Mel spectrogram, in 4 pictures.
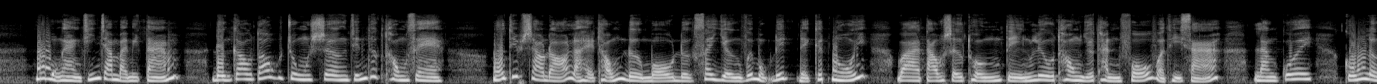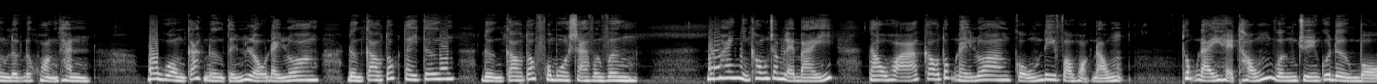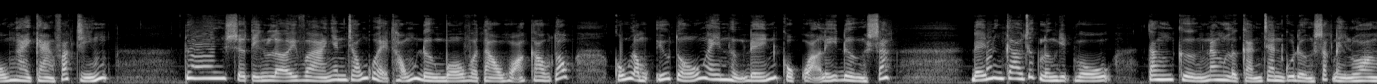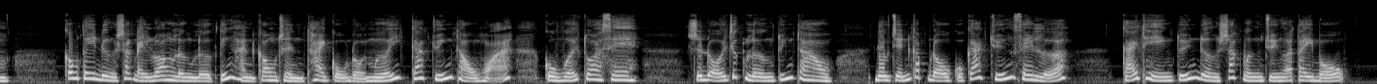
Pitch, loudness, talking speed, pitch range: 195 Hz, -14 LUFS, 210 wpm, 170-245 Hz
